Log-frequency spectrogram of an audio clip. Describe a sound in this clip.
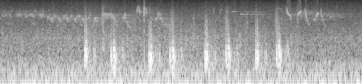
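Footsteps run quickly across wooden boards.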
